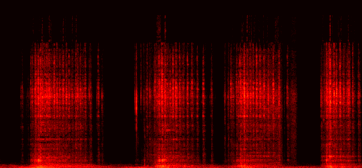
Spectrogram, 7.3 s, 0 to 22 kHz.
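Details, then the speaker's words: KA620 wheel bearing, hub spun by hand: rough rapid clattering grind in bursts, bearing toast, owner hopes the spindle isn't damaged; bearing being replaced. "i'd have to say that bearings toast hopefully they're not ruining this spindle"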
